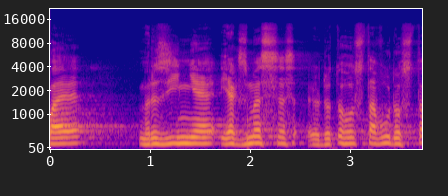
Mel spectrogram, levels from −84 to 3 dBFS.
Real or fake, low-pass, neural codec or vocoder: real; 14.4 kHz; none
